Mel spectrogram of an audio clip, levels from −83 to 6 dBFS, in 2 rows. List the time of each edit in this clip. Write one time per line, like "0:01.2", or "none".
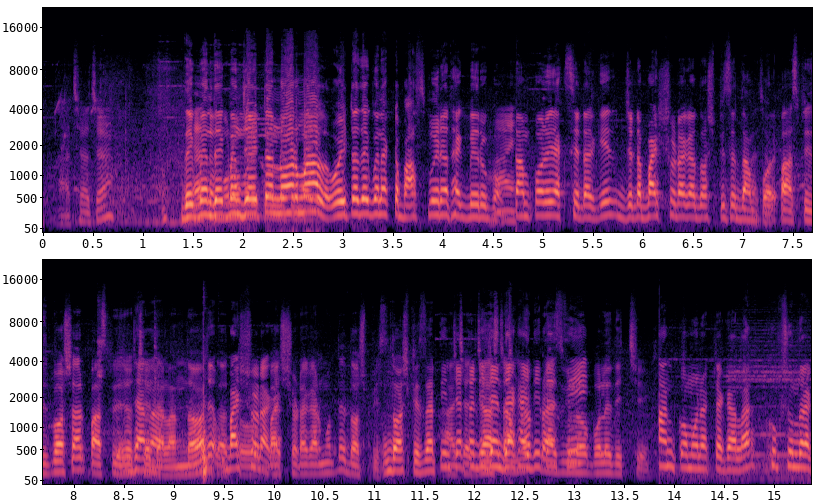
0:04.7
0:11.6
0:13.9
